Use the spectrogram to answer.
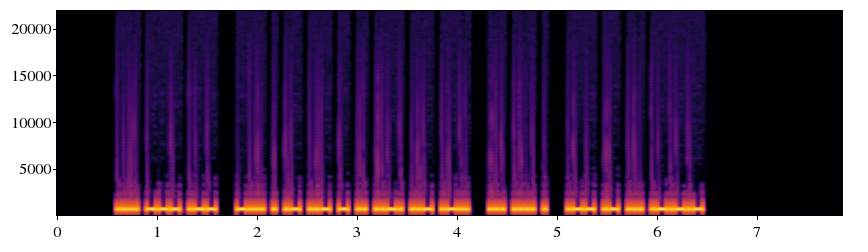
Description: Morse code, heard as a keyed tone, about 40 wpm, 700 Hz. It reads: HOW BEAUTIFUL SHE WAS.
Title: Sentences from Top 900 Words 40wpm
